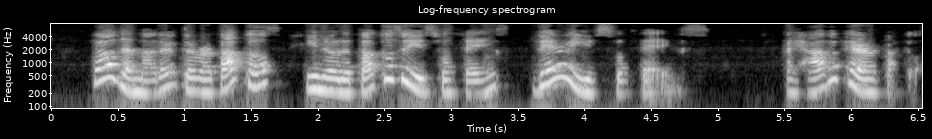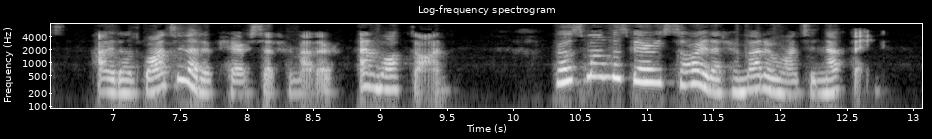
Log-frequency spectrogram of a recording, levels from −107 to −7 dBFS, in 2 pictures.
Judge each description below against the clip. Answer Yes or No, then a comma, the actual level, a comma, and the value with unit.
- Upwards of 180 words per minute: Yes, average, 195 wpm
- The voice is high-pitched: Yes, high, 235 Hz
